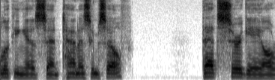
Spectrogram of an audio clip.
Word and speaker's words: Sergey: she'd been playfully pinched Sergey you mean Sergey pvic the fiend of Florence she pronounced the name properly Sergey instead of Serge as too many people were prone to do sounds like the same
